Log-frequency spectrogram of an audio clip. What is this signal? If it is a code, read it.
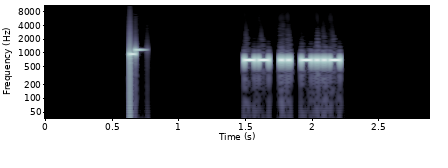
Morse code, heard as a keyed tone, about 44 wpm, 700 Hz. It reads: MIX
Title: Sentences from Top 1100 Words - New Word Drill Alt - 45wpm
